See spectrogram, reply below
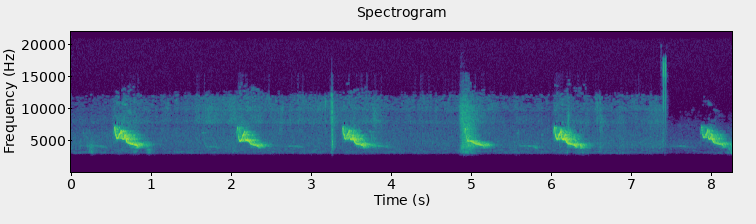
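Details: Japanese white-eye giving sharp, high descending call notes, one roughly every one to one and a half seconds, clean and thin against a quiet backdrop, with faint clicks between.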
